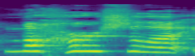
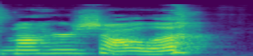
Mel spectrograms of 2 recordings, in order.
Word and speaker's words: Mahershala: Mahershala is how the Southerns pronounced it. It's Mahershala.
